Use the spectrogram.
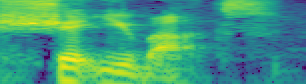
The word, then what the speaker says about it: CHITUBOX: shit you box. Like wholeheartedly. Well, I mean, come on. Like how else would you not pronounce CHITUBOX? That is shit you box.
